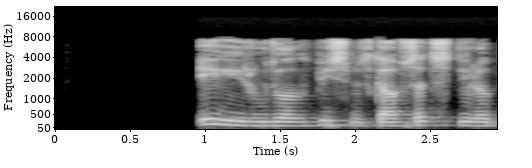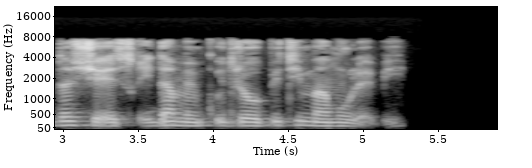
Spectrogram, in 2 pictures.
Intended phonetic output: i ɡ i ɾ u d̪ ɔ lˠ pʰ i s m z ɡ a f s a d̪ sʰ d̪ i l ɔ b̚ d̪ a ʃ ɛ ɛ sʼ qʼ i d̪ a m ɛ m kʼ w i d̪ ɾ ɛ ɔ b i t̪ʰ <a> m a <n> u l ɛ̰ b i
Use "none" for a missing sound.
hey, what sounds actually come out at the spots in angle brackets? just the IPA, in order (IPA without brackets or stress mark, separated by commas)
i, m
